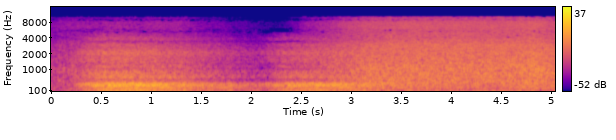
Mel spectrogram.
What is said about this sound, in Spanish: Recuerden, el viento era muy fuerte.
